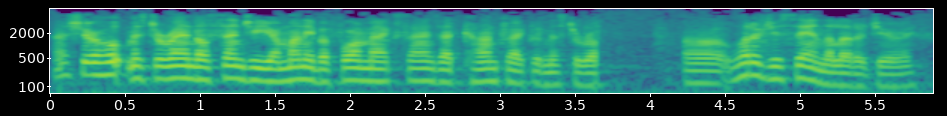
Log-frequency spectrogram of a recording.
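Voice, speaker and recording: An actor playing a chummy, teasing teenage military school cadet in an old-time radio serial, with an American accent. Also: male voice, mid-range voice, quick pace, natural voice. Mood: concerned, friendly. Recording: dull, noisy old radio recording.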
